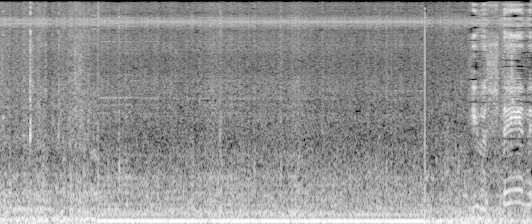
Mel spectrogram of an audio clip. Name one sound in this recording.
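A vehicle engine hums steadily from inside a cab.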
